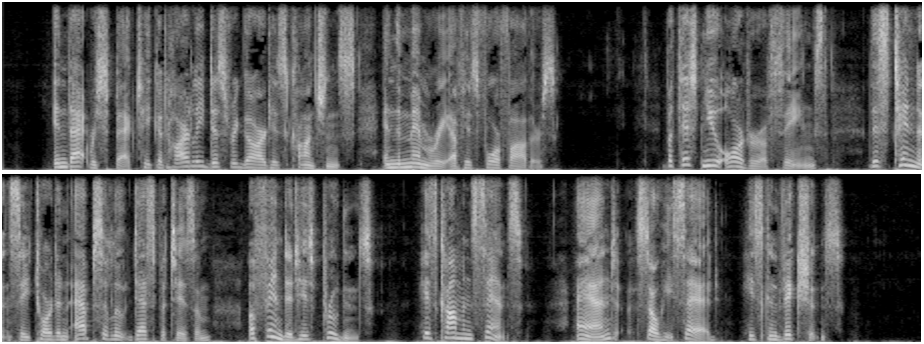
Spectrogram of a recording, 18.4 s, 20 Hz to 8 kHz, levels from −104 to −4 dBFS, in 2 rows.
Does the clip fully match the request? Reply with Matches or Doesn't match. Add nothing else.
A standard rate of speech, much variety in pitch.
Doesn't match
